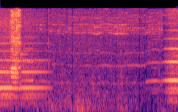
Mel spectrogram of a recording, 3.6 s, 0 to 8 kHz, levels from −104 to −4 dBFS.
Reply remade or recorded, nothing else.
recorded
